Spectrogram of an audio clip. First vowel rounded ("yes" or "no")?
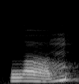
yes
